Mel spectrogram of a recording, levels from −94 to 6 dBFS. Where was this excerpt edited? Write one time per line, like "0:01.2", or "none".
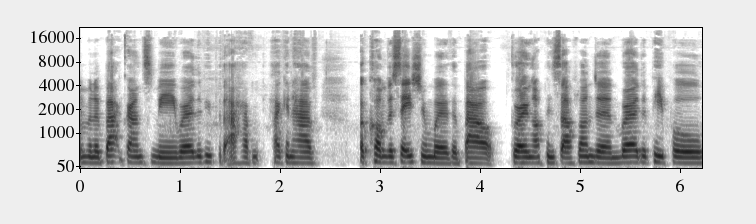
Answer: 0:04.2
